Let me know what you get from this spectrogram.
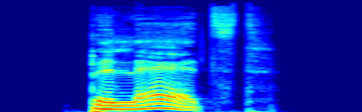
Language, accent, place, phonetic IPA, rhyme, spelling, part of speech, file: German, Germany, Berlin, [beˈlɛːt͡st], -ɛːt͡st, belädst, verb, De-belädst.ogg
- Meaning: second-person singular present of beladen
